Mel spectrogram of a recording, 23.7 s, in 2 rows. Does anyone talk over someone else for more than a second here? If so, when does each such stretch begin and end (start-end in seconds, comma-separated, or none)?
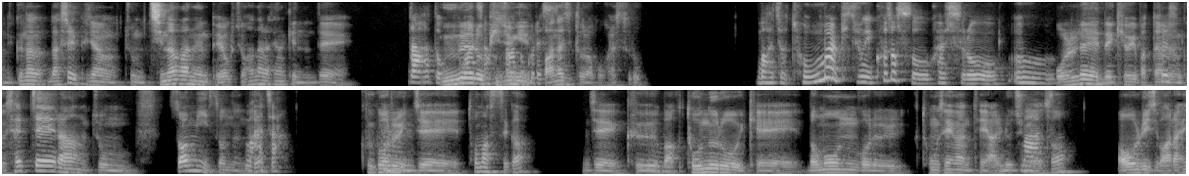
4.3-5.6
